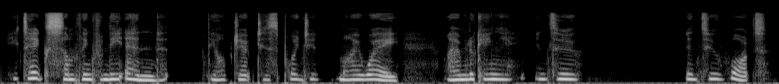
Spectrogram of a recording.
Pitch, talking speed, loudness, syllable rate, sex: 225 Hz, 110 wpm, -22 LUFS, 4.8 syllables/s, female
